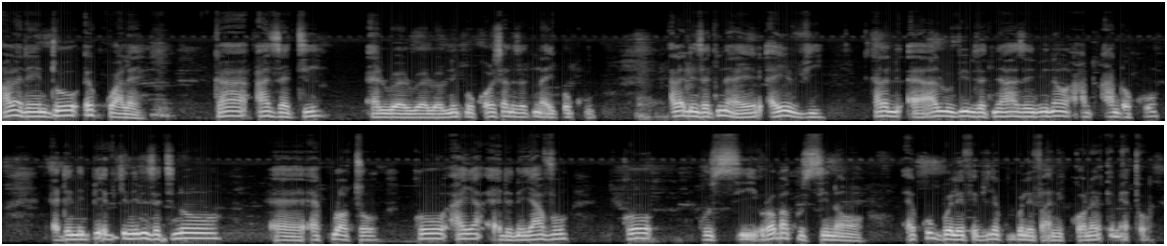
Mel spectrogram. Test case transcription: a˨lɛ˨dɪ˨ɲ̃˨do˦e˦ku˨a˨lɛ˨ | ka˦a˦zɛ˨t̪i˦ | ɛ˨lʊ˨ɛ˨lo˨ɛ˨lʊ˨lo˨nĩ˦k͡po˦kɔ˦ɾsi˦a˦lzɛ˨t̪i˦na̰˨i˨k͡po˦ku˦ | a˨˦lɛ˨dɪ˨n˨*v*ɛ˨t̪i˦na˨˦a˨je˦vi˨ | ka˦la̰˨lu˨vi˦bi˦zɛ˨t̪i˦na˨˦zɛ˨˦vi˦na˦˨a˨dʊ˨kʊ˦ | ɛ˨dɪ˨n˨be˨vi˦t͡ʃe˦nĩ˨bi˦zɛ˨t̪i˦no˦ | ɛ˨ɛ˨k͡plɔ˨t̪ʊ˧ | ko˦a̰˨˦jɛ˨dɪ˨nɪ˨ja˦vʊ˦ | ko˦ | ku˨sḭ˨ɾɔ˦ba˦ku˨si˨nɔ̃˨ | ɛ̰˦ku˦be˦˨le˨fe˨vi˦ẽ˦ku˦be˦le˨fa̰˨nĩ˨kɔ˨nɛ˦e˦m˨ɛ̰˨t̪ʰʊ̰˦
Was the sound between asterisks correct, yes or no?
no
